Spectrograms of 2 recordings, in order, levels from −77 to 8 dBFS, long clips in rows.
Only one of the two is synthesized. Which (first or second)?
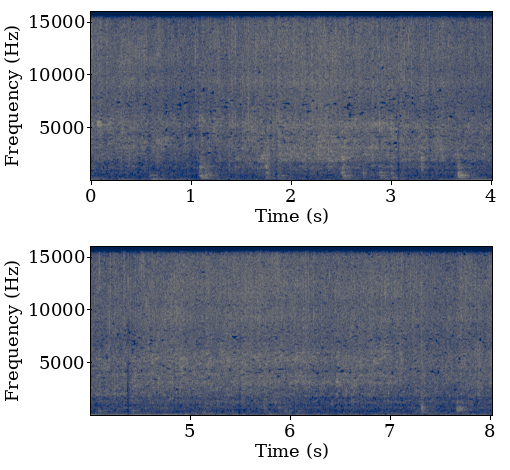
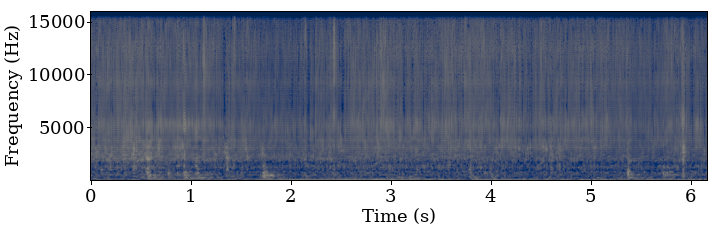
second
